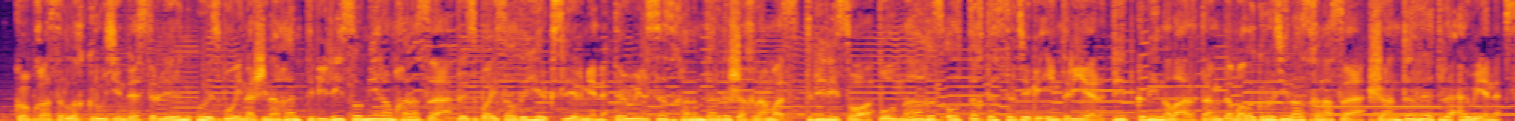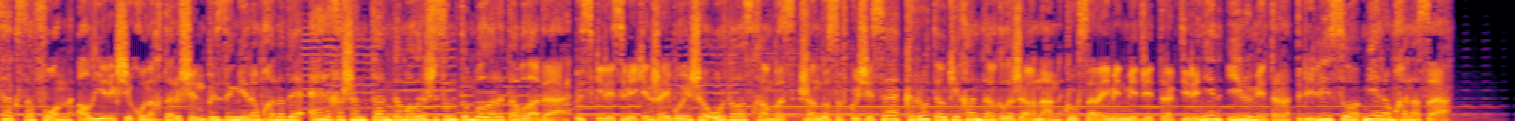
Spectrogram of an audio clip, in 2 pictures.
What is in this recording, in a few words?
kazakh male; dictor; dictor-sounds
